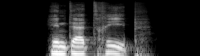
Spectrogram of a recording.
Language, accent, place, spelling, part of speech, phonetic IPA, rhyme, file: German, Germany, Berlin, hintertrieb, verb, [hɪntɐˈtʁiːp], -iːp, De-hintertrieb.ogg
- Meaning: first/third-person singular preterite of hintertreiben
